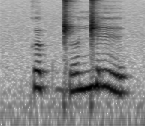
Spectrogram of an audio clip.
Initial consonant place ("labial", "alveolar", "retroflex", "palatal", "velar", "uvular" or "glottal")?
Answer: velar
